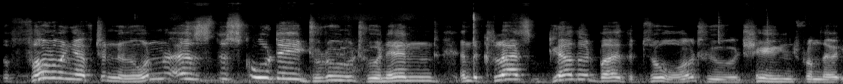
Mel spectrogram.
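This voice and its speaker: A man playing a vain, pompous gentleman storyteller in a comedy radio play, with a grandiose, florid delivery. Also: fairly high pitch, a little hiss or hum, poor audio.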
